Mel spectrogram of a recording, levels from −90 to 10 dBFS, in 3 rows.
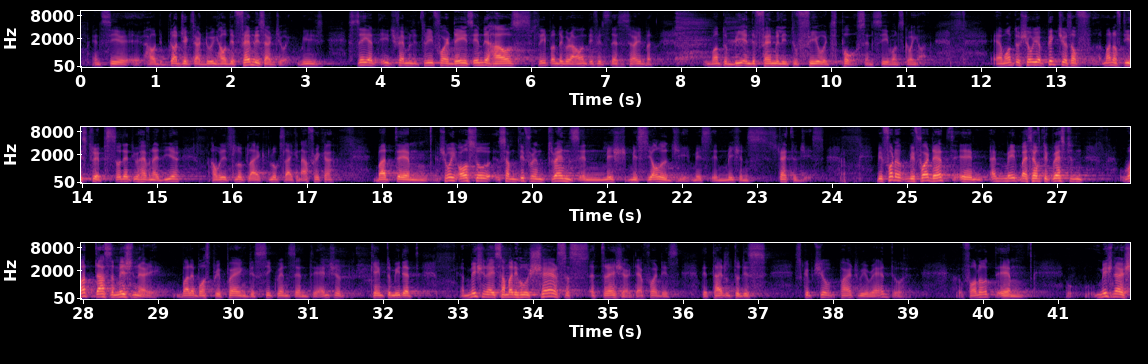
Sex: male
